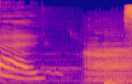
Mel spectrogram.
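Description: A toy cow in a kids' show lets out two long moos, the first sliding downward in pitch and the second rising full and loud, close up and heard alone.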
